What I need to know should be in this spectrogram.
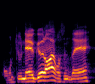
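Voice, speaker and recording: A man's voice: medium pitch, lively intonation, a little slow, bright, forceful tone. A man playing a cocky, wary young crime suspect with slangy, insolent talk in a 1950s radio drama. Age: young adult. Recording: muffled 1950s radio recording.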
